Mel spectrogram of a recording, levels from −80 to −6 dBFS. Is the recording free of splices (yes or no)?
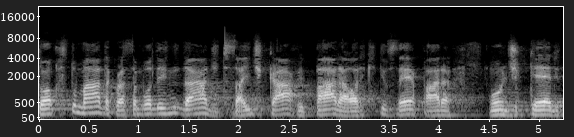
yes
